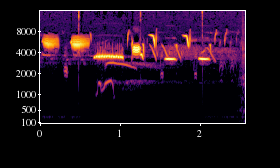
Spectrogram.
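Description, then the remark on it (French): A young bird's hesitant, rudimentary song, a pale reflection of adult song: thin, high chirps and wavering whistles in an uneven, halting sequence, moderately loud, with no voices. “Puis ils élaborent des vocalisations qui correspondent d'abord à un chant hésitant et rudimentaire, un pâle reflet du chant des adultes.”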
